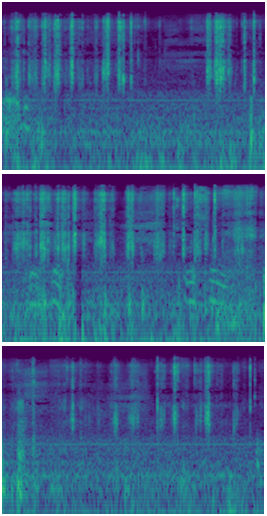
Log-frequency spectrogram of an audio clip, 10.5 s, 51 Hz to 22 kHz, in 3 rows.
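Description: A hollow-tiled plastic 3x3 puzzle cube being twisted by hand: quick, irregular clicks and clacks as its layers turn.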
